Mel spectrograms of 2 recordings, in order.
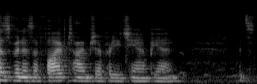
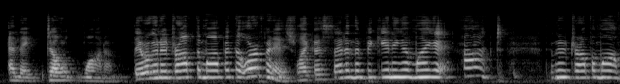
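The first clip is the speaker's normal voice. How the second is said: ordinary talk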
